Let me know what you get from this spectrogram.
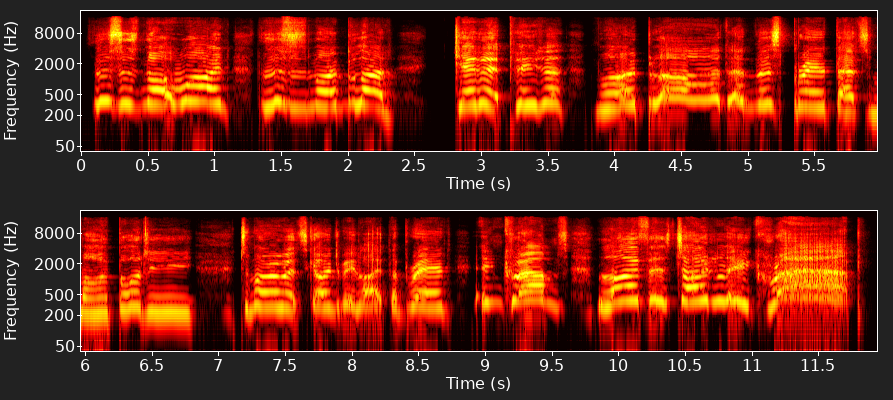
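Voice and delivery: high wailing shout, crying through the words; screaming and crying. Retold or imitated. Jesus at the Last Supper, drunk, wailing to Peter, screaming and crying. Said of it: "he started to scream and cry".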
